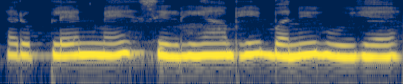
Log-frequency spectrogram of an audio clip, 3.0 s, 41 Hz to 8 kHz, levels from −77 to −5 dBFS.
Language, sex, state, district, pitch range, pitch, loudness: Hindi, female, Jharkhand, Garhwa, 245-265 Hz, 255 Hz, -9 LUFS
